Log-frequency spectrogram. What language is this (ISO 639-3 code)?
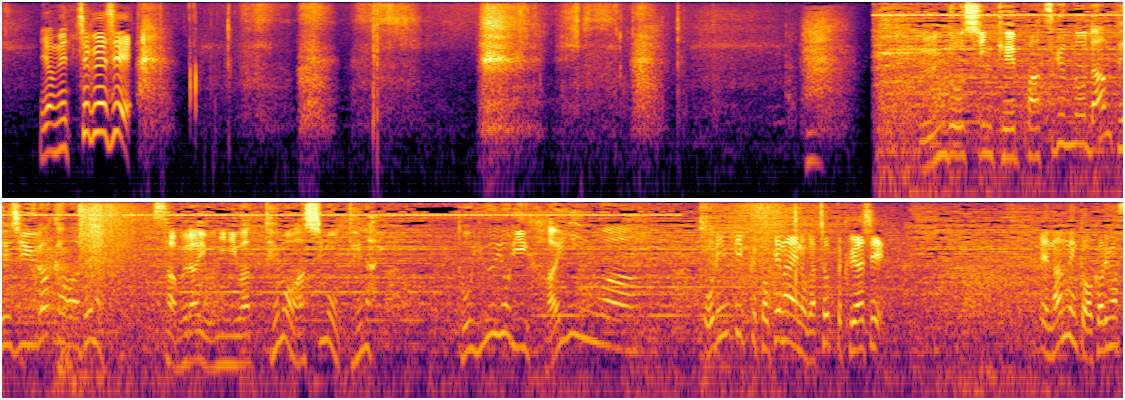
jpn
